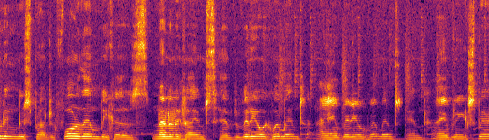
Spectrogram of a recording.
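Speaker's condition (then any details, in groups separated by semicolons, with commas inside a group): Cerebral palsy, severe; spastic type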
